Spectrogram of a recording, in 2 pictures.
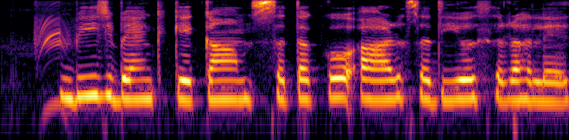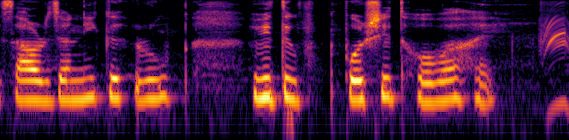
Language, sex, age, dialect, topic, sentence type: Magahi, female, 31-35, Southern, agriculture, statement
